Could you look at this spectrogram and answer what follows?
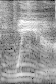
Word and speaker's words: Weiner: Yes, it's pronounced Weiner, as in, Anthony is a member of the U.S.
